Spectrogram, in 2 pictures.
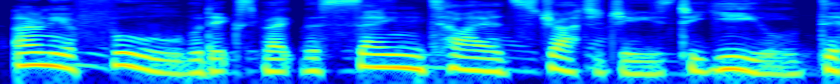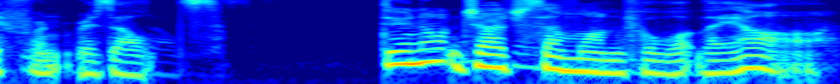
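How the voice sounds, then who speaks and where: A cold, cunning sorceress from a video game. Her low voice is breathy and dark, often sinking near a whisper. She speaks in measured, haughty, theatrical phrases, like someone who is always plotting revenge. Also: exaggerated voice. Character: cunning, imperious deceiver sorceress, cold and vengeful. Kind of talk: video game character voice lines.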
